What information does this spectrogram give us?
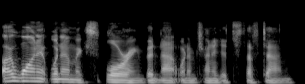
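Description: A man with a very deep yet bright, forceful voice makes direct, thoughtful remarks in casual podcast talk. The recording is dry and dull. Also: expressive, fast talker, clean tone, dry recording. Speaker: podcast co-host. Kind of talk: casual panel chat.

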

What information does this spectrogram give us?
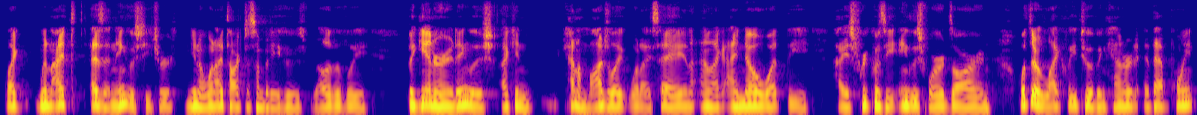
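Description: A man talking casually as a podcast guest, rambling with lots of fillers and restarts. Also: a little high.

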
